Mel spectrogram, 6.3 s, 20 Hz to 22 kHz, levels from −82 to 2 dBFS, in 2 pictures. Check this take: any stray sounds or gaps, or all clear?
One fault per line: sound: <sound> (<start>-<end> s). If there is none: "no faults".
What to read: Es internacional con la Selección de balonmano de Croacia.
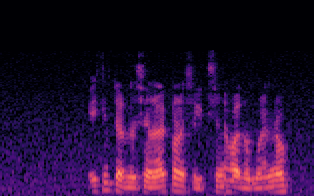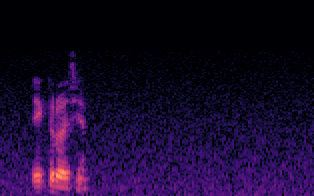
no faults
